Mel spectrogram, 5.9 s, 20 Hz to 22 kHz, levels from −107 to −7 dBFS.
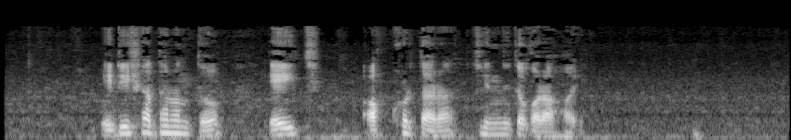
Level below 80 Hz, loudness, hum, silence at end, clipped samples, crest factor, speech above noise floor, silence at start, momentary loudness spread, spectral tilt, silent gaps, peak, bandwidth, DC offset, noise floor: -52 dBFS; -26 LUFS; none; 0.65 s; under 0.1%; 24 dB; 33 dB; 0.75 s; 16 LU; -6 dB/octave; none; -4 dBFS; 11.5 kHz; under 0.1%; -58 dBFS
